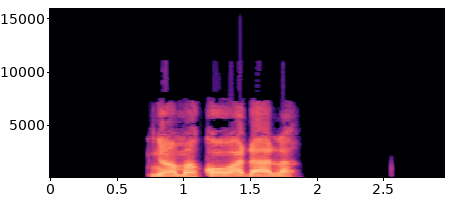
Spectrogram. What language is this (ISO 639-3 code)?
luo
